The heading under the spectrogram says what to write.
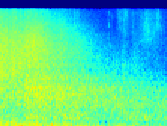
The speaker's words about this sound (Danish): Og jeg hørte braget, da de her krudtladninger de gik af.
